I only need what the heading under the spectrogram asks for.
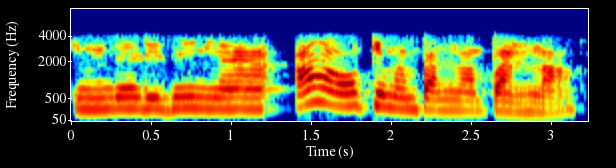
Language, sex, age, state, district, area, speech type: Tamil, female, 18-30, Tamil Nadu, Madurai, urban, conversation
